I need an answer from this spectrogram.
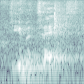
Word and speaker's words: DeMatteis: of names that I haven't been able to pronounce at all in about 30 years. It's a great fear. I think it is DeMatteis.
